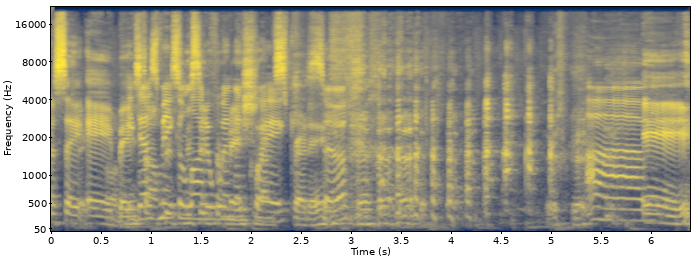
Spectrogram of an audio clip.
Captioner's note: laughs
